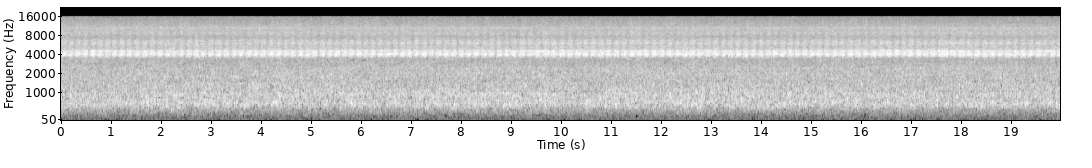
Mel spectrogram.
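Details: Singing cicadas keep up an unbroken, high-pitched buzzing chorus over the rushing of a mountain river in Valencia, Spain.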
